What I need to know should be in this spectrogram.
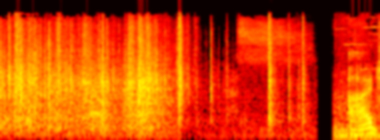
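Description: Shopping cart wheels rattle over pavement.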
